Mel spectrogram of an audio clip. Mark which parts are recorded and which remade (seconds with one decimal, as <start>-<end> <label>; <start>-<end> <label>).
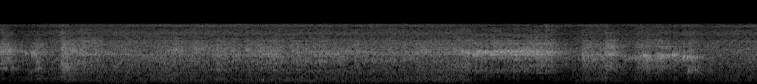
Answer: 0.0-0.5 recorded; 0.5-2.1 remade; 2.1-3.7 recorded; 3.7-5.3 remade; 5.3-5.8 recorded; 5.8-7.6 remade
